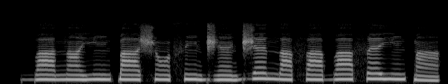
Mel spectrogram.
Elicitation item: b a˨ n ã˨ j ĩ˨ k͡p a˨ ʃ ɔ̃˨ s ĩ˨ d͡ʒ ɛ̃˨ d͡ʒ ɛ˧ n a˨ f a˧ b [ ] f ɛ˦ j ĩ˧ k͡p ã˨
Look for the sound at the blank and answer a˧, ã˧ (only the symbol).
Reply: a˧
